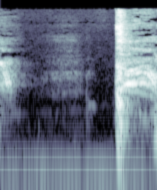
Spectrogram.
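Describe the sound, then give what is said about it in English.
A single loud, harsh cough bursts out after a moment of near silence, rough and breathy with a raspy tail. “I've got a cough on them.”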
